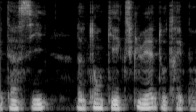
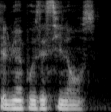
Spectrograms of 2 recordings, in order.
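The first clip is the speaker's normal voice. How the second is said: plain reading voice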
